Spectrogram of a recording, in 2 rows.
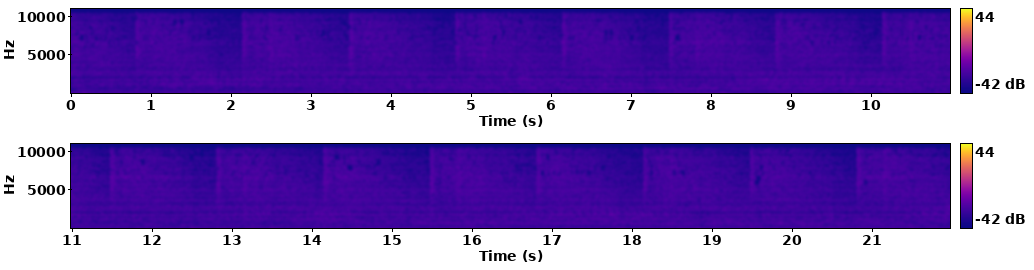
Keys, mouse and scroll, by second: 2.5 shift+middle click, 3.3-5.0 scroll up 3, 5.0-7.2 middle drag, 7.2 KP_1, 8.1 g, 12.0 scroll up 2, 12.2 shift+middle click, 12.8 click, 14.0 Tab, 15.0 Tab, 15.4 click, 15.8 click, 16.4 Tab, 16.7 click, 17.8 1, 18.1 click, 19.1 shift+s, 20.9 Tab, 21.2-21.8 scroll down 2, 21.7 click.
